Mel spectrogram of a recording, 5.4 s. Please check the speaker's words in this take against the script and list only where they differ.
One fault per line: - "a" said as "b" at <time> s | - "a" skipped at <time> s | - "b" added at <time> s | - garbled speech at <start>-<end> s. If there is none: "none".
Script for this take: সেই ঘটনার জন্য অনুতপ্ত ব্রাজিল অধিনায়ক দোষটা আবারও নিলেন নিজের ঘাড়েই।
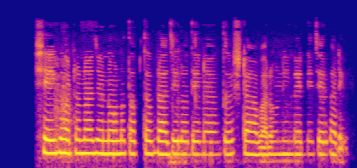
none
